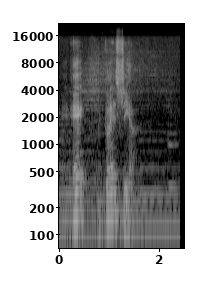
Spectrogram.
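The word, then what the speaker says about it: ekklesia: Como término hebreo, iglesia se pronuncia eclesia. E mayúscula, K mayúscula y la otra K mayúscula, L-E-S-I-A, eclesia.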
